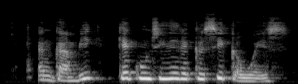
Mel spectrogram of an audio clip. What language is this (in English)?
Catalan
